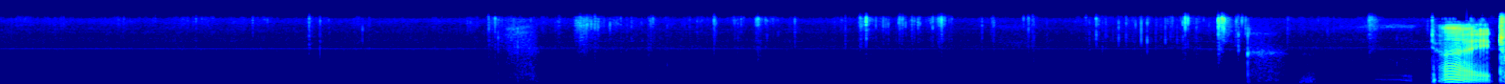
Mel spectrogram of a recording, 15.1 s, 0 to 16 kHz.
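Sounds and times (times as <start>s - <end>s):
trading cards and wrappers rustling: 4.6s - 14.0s.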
